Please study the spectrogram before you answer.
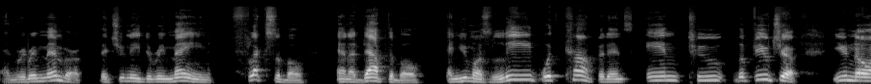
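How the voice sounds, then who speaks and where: Guy hosting a church show, kinda high voice, preachy and excited, laughs a lot. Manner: emphatic, preacherly, laughs often. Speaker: church broadcast host. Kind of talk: enthusiastic interview host.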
